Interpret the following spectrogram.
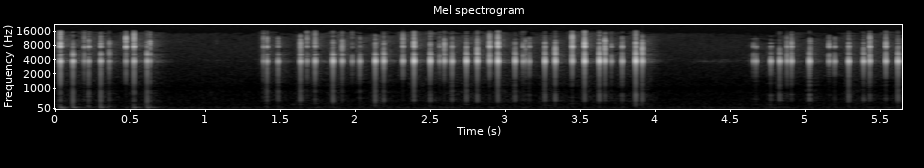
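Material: Glass.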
